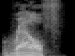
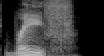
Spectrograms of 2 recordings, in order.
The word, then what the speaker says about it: Ralph: Okay, so it turns out, and just a note for like the 99% of people who won't know this, it's actually not Ralph Fiennes. It's Welsh. It's actually pronounced Rafe, which is like fucked up.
